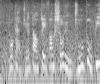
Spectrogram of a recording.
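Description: A dragon breathes a roaring gust of fire.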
